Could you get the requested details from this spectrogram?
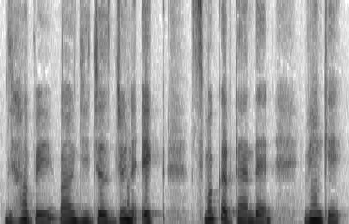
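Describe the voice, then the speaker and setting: A woman's voice: a little high, normal speed, dark tone. A woman narrating a fan-fiction story in a chatty way, full of fillers and mixed-in English words.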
